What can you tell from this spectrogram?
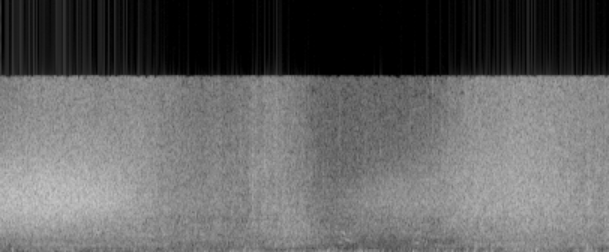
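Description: Small waves breaking and washing up a pebble beach, with two surges of hiss, the second about four and a half seconds after the first. Wind buffets the microphone.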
